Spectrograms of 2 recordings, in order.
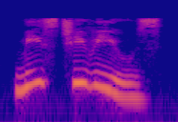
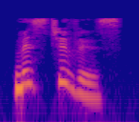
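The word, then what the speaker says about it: mischievous: menu menu now we have you मे be pronounce it मिस चवी यूज what it actually is मिसचिवस मिसचिवस the next word is यू मे बी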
